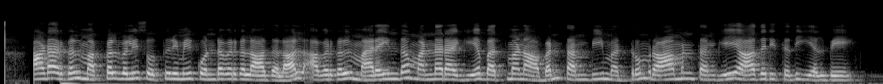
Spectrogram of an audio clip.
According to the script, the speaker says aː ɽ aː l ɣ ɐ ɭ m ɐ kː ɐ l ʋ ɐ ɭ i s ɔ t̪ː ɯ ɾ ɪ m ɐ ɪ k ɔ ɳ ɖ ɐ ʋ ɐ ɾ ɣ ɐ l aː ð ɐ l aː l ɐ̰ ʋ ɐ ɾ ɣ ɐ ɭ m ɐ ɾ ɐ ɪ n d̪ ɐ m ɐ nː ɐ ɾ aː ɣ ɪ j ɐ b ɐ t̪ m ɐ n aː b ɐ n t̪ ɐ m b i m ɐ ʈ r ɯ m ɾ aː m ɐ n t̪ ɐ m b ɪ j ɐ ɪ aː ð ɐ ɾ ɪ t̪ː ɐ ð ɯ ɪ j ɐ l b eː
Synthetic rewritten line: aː ɽ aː ɾ ɣ ɐ ɭ m ɐ kː ɐ ɭ ʋ ɐ ɭ i s ɔ t̪ː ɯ ɾ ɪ m ɐ ɪ k ɔ ɳ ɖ ɐ ʋ ɐ ɾ ɣ ɐ ɭ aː ð ɐ l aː l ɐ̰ ʋ ɐ ɾ ɣ ɐ ɭ m ɐ ɾ ɐ ɪ n d̪ ɐ m ɐ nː ɐ ɾ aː ɣ ɪ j ɐ b ɐ t̪ m ɐ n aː b ɐ n t̪ ɐ m b i m ɐ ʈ r ɯ m ɾ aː m ɐ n t̪ ɐ m b ɪ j ɐ ɪ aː ð ɐ ɾ ɪ t̪ː ɐ ð ɯ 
